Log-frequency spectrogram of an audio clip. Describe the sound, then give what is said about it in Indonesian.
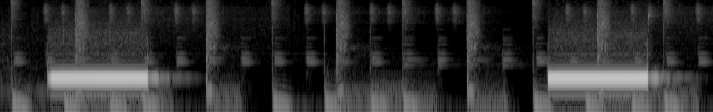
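Ringback tone of an outgoing telephone call: two steady one-second tones separated by a long pause, with rhythmic thumping and knocking sounds between and around them. “Oke, gue bakal telepon mantan gue dulu nih.”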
